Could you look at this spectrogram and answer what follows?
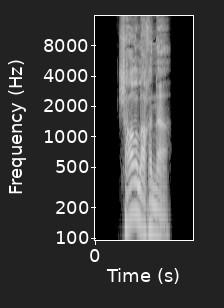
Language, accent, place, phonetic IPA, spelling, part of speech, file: German, Germany, Berlin, [ˈʃaʁlaxənɐ], scharlachener, adjective, De-scharlachener.ogg
- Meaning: inflection of scharlachen: 1. strong/mixed nominative masculine singular 2. strong genitive/dative feminine singular 3. strong genitive plural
